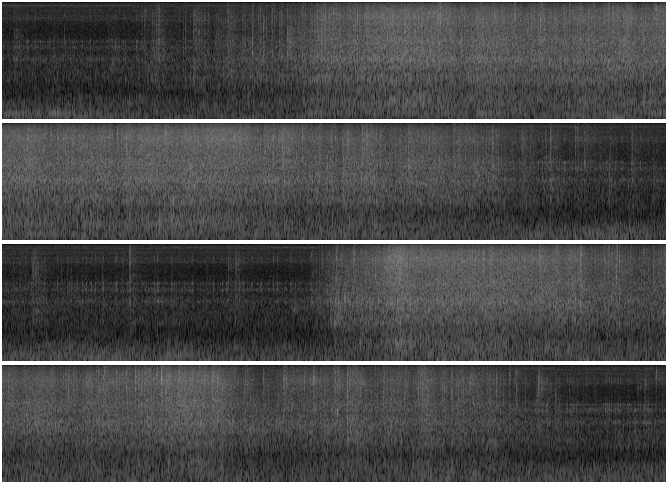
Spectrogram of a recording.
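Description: Crinkly plastic sheeting rustles and crackles as a person rolls on the floor.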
